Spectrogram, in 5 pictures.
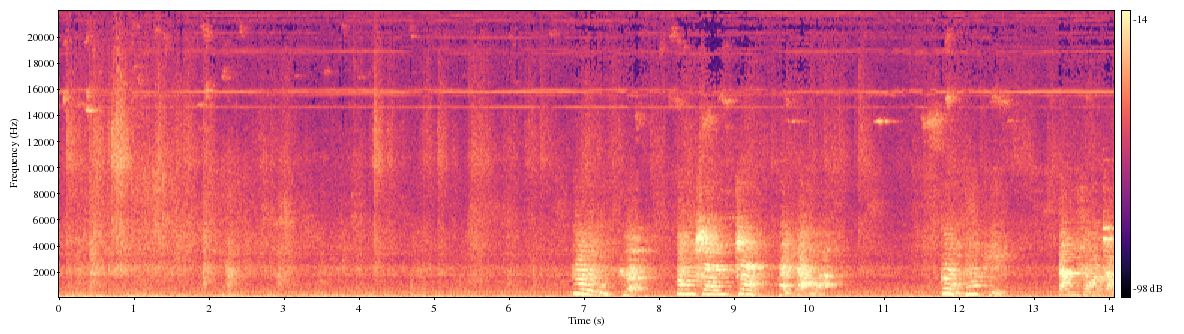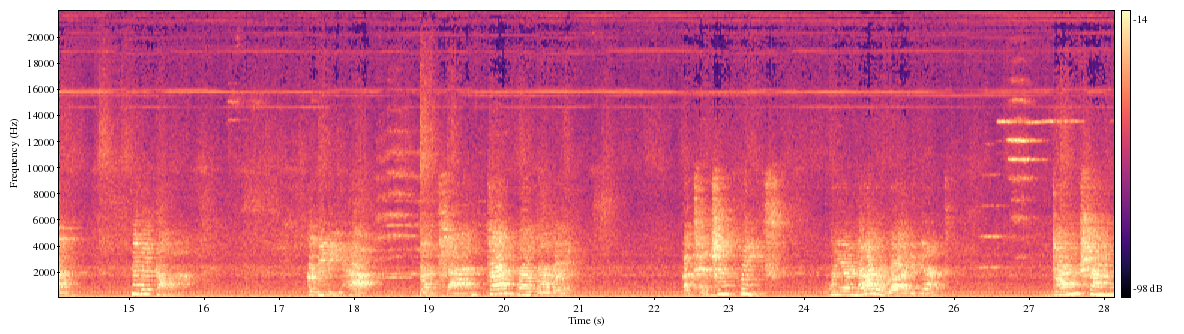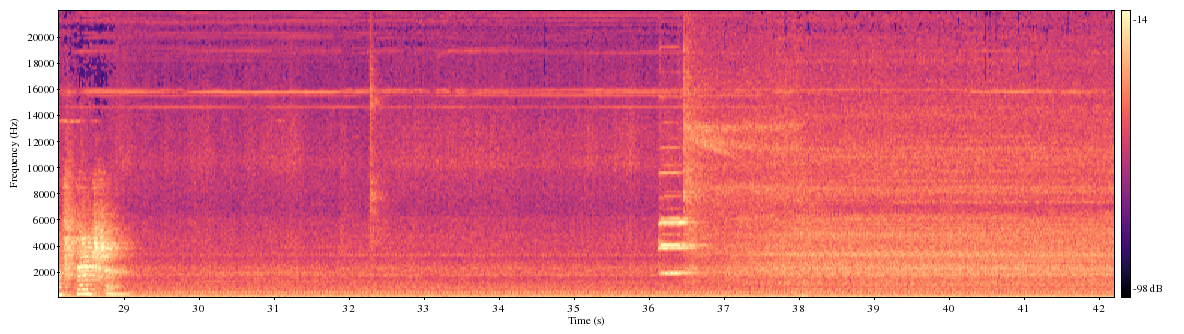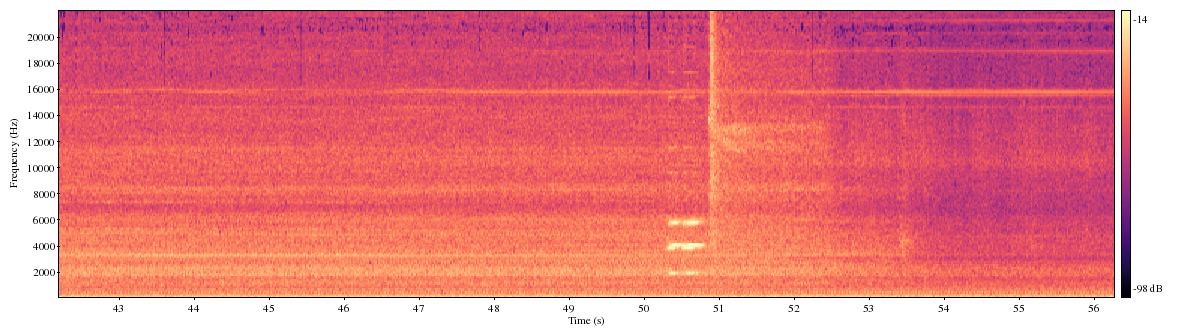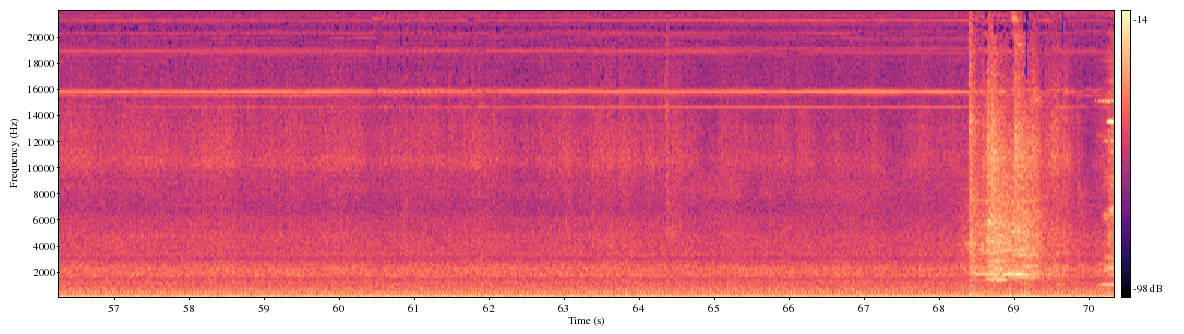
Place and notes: Dongshan Township, Yilan County - Local Train
from Luodong Station to Xinma Station, Zoom H4n+ Soundman OKM II
Dongshan Township, Yilan County, Taiwan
